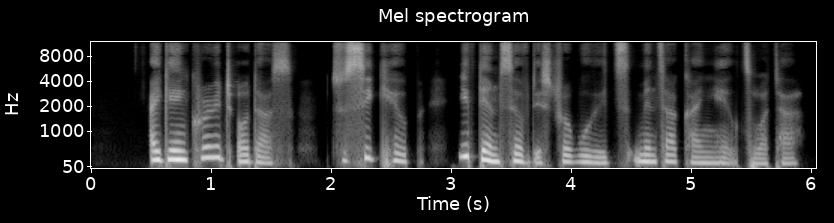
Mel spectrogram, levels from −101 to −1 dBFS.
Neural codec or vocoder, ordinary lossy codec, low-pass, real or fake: codec, 24 kHz, 0.9 kbps, WavTokenizer, large speech release; none; none; fake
